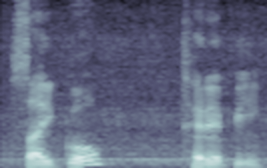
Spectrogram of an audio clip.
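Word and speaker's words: psychotherapy: हैं साइकोलॉजी अब यहां देखें यहां भी पी साइलेंट ये क्या हो गया साइको थेरेपी क्या हो जाएगा साइको थेरेपी साइकोथेरेपी इलाज करने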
